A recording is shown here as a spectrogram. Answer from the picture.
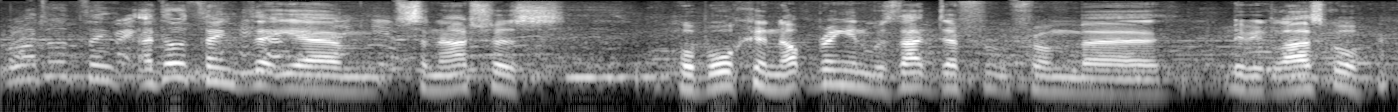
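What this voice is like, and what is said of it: Scottish accent. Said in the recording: “with a Scottish accent”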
